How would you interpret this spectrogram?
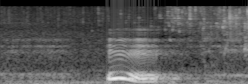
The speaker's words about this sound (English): All right, so I have it open. Let's pour some out. Into a wine glass. Ooh, I like the color.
